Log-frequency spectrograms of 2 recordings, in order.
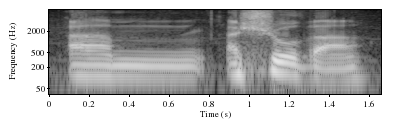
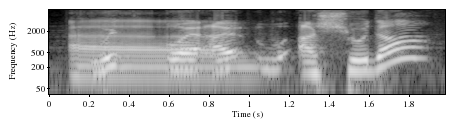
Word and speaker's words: ayuda: I mean, there's some of the words like ayuda. So help. Ashuda? Yep. Oh, so instead of ayuda, it's ashuda.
